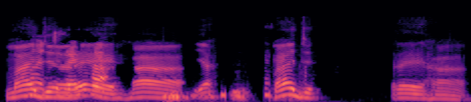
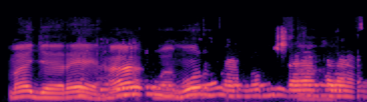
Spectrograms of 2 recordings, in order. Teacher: Tulisannya majroha ya, tapi dibacanya Majreha. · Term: roimalah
